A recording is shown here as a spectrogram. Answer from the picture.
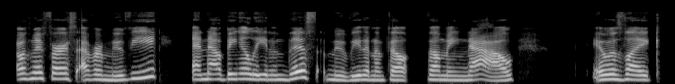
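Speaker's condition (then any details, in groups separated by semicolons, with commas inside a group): Down syndrome; duplicate of the 21st chromosome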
